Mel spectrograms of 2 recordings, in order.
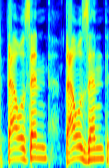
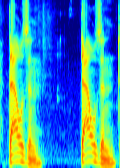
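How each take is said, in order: First: "thousand" as "thau-ZEND", full second vowel and D; overfull "sand" ending. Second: "thousand" as "thau-zn", last vowel swallowed; reduced ending. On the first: Teacher showing what not to say, overfull ending. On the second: Teacher giving the corrected version, reduced ending. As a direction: let "thousand" fall away without the D. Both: Shown as a demonstration. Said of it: "이렇게 하면 안 되고".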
